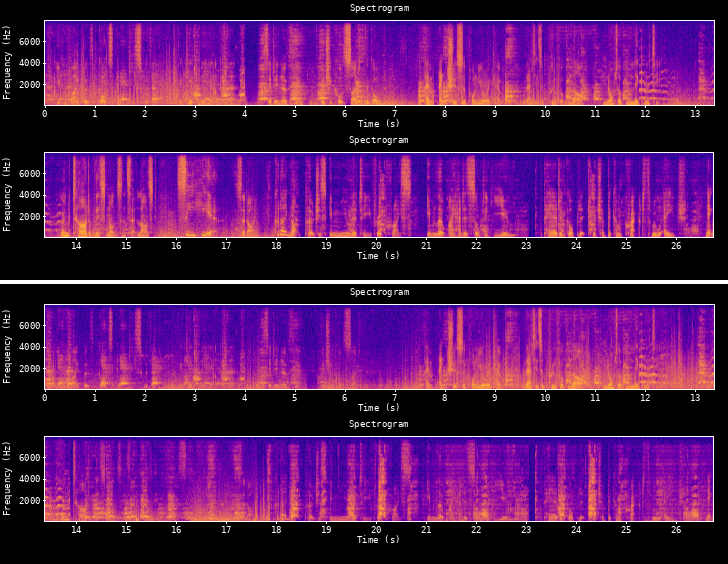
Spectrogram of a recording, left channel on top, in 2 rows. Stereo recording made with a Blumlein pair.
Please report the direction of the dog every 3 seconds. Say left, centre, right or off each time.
centre, left, left, centre, right, right, right, right, right.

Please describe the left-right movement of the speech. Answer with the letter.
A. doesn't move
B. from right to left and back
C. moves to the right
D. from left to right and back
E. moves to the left
D.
